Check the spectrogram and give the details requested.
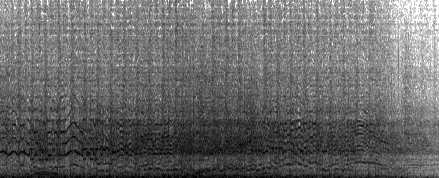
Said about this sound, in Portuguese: Toca a vinheta!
